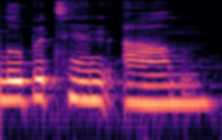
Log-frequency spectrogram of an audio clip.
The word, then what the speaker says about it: Louboutin: I've heard Christian Louboutin, I've heard Christian Louboutin, and you know, it ends with T-I-N, so I just go with phonetically. It sounds like it should be Christian Louboutin, but you know what, Louboutin, red bottoms, however you want to say it, enjoy your purchase.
